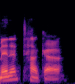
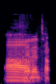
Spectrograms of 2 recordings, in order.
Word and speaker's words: Minnetonka: Did I say that right? – Yes, sir. Redeemer Bible Church in Minnetonka, Minnesota. – Okay. I keep saying that wrong. Minnetonka. – Minnetonka.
